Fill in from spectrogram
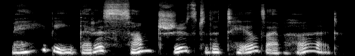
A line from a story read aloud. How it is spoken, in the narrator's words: he muttered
